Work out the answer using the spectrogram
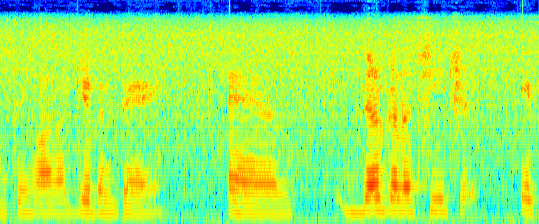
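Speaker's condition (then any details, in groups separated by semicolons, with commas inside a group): Cerebral palsy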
